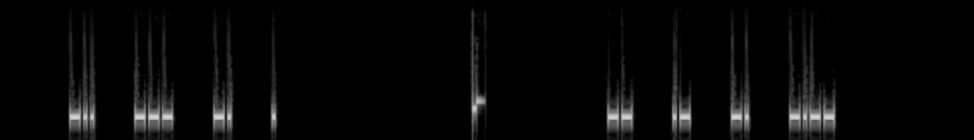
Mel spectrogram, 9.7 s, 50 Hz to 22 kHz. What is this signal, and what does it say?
Morse code, heard as a keyed tone, about 36 wpm, spaced as for 16 wpm, 690 Hz. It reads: DONE MANY
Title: 4x Character Spacing - Top 500 Words - 35wpm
